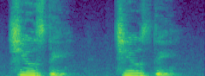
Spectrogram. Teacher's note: in British English, the T softens to a CH sound, reflecting a chi sound. So here, we pronounce this in British accent as Tuesday, Tuesday.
